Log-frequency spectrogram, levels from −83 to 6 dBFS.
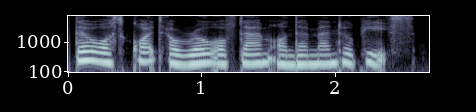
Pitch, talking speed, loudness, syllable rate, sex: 200 Hz, 245 wpm, -17 LUFS, 6.0 syllables/s, female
